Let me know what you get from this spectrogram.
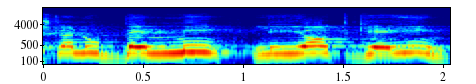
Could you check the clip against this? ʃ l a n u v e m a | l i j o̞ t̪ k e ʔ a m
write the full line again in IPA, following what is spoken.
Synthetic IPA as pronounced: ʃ l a n u b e m i | l i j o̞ t̪ ɡ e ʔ i m

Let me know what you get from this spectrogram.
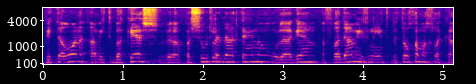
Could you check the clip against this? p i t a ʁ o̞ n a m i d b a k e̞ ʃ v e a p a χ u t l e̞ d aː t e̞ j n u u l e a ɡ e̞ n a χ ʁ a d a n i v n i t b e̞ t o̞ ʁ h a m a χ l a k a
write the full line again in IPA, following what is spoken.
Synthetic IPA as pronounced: p i t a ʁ o̞ n a m i t b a k e̞ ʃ v e a p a ʃ u t l e̞ d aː t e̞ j n u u l e a ɡ e̞ n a f ʁ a d a m i v n i t b e̞ t o̞ χ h a m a χ l a k a

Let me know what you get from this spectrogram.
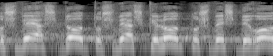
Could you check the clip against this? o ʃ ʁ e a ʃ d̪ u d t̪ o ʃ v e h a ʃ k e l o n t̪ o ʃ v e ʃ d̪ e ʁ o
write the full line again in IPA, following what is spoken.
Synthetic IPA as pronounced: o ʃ v e a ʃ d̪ o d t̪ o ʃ v e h a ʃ k e l o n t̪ o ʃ v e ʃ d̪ e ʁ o

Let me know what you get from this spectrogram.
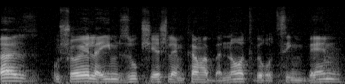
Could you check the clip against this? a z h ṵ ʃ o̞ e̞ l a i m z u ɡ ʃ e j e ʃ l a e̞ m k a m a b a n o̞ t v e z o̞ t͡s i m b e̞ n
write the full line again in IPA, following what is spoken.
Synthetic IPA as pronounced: a z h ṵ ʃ o̞ e̞ l a i m z u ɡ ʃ e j e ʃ l a e̞ m k a m a b a n o̞ t v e ʁ o̞ t͡s i m b e̞ n

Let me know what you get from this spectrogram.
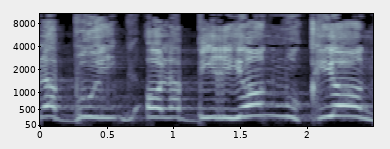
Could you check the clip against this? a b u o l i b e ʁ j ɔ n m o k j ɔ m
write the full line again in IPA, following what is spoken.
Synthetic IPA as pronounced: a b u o l a b i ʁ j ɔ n m u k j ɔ n

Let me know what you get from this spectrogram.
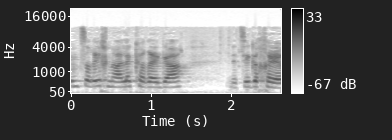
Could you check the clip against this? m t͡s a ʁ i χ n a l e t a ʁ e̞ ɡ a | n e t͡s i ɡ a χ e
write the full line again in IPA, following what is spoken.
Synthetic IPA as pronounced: m t͡s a ʁ i χ n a l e k a ʁ e̞ ɡ a | n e t͡s i ɡ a χ e

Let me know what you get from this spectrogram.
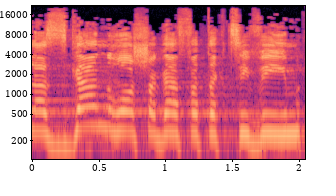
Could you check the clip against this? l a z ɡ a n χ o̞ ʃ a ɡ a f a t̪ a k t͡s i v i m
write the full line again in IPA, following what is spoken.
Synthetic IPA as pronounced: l a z ɡ a n ʁ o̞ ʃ a ɡ a f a t̪ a k t͡s i v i m

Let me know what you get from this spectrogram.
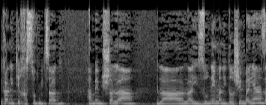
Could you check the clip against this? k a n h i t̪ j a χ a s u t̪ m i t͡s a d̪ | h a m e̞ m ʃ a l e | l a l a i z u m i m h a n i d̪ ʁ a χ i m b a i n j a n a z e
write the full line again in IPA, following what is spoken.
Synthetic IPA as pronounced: k a n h i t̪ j a χ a s u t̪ m i t͡s a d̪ | h a m e̞ m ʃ a l a | l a l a i z u n i m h a n i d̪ ʁ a ʃ i m b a i n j a n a z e

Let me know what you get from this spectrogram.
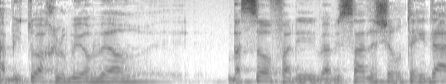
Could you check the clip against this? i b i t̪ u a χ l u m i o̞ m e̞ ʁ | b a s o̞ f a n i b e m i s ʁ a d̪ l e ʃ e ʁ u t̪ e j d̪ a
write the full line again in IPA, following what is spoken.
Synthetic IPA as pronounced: a b i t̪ u a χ l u m i o̞ m e̞ ʁ | b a s o̞ f a n i b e m i s ʁ a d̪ l e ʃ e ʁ u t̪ e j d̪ a

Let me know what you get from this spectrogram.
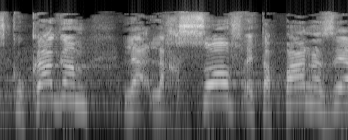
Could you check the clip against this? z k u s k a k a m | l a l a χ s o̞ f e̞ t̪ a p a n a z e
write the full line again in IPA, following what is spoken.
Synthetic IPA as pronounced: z k u k a ɡ a m | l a l a χ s o̞ f e̞ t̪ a p a n a z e

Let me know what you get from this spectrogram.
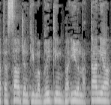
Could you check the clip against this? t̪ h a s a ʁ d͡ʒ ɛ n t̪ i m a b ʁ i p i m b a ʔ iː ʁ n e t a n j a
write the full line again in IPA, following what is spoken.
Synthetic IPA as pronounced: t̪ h a s a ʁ d͡ʒ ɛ n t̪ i m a b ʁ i t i m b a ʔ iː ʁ n a t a n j a

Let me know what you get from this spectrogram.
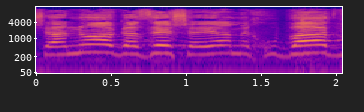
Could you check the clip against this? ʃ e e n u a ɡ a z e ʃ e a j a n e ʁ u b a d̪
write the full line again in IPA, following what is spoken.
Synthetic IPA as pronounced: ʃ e a n o a ɡ a z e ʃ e a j a m e χ u b a d̪

